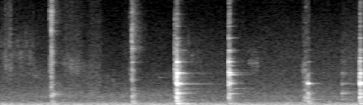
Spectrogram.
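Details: Tesla Model Y rear brakes making sharp metallic ticks with a brief ringing tone while driving; cleaning and burnishing the brakes did not help, and the cause is unknown.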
